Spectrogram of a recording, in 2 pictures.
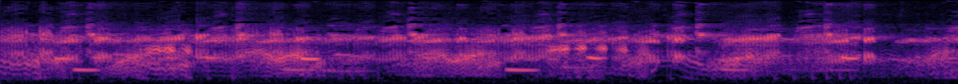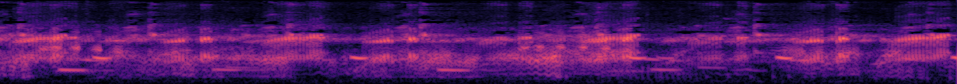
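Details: Steady frog chorus of many overlapping croakers, rough pulsed calls rising and falling in loudness, punctuated by short tonal peeps every second or so.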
